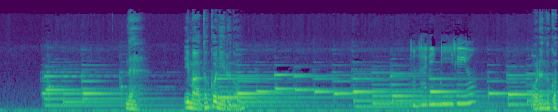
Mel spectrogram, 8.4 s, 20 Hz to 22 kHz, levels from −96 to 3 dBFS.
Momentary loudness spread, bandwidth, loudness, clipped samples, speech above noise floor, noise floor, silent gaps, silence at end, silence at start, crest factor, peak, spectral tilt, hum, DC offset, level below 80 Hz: 10 LU; 16 kHz; -24 LUFS; under 0.1%; 26 dB; -47 dBFS; none; 0 s; 0 s; 18 dB; -6 dBFS; -6.5 dB/octave; none; under 0.1%; -44 dBFS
